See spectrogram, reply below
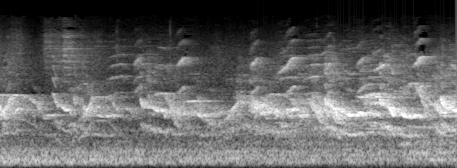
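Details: Several currawongs near a balcony sing in a continuous tangle of warbling, swooping whistles that grow louder toward the end.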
